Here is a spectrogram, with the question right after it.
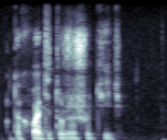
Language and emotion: Russian, angry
